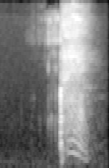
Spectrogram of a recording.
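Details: Sneezing fit attributed to allergies, a change in the weather and fatigue, with throat pain from the sneezes: a single sharp, forceful sneeze after a brief indrawn breath.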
